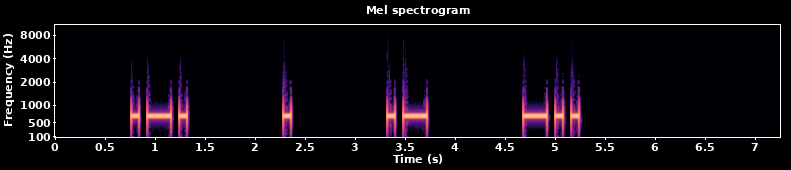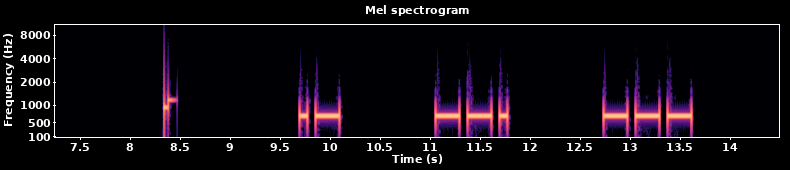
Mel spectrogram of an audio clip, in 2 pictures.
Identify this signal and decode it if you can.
Morse code, heard as a keyed tone, about 15 wpm, spaced as for 7 wpm, 700 Hz. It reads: READ AGO
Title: 4x Character Spacing - Top 500 Words - 15wpm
